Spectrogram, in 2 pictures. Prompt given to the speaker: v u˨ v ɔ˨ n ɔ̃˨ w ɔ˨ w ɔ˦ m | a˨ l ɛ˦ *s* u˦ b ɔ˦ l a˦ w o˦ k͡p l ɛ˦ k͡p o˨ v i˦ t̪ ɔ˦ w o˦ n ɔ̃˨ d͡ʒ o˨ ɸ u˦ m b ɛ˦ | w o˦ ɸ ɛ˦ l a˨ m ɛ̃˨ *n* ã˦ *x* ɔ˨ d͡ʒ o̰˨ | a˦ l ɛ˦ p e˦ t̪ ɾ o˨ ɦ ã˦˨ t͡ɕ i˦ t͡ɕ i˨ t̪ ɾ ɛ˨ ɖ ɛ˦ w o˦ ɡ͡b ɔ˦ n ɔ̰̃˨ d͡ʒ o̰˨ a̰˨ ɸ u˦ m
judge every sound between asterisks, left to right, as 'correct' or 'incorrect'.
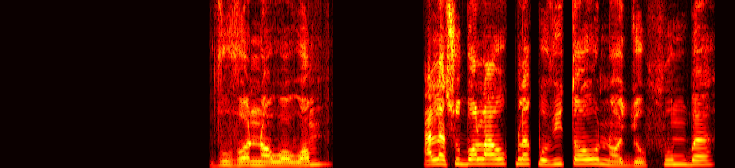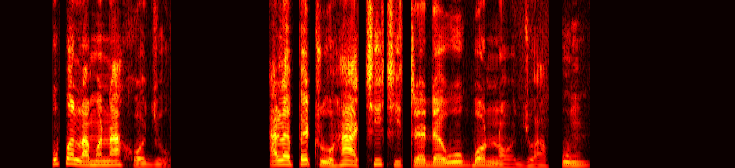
correct, correct, correct

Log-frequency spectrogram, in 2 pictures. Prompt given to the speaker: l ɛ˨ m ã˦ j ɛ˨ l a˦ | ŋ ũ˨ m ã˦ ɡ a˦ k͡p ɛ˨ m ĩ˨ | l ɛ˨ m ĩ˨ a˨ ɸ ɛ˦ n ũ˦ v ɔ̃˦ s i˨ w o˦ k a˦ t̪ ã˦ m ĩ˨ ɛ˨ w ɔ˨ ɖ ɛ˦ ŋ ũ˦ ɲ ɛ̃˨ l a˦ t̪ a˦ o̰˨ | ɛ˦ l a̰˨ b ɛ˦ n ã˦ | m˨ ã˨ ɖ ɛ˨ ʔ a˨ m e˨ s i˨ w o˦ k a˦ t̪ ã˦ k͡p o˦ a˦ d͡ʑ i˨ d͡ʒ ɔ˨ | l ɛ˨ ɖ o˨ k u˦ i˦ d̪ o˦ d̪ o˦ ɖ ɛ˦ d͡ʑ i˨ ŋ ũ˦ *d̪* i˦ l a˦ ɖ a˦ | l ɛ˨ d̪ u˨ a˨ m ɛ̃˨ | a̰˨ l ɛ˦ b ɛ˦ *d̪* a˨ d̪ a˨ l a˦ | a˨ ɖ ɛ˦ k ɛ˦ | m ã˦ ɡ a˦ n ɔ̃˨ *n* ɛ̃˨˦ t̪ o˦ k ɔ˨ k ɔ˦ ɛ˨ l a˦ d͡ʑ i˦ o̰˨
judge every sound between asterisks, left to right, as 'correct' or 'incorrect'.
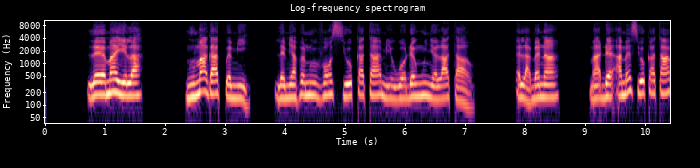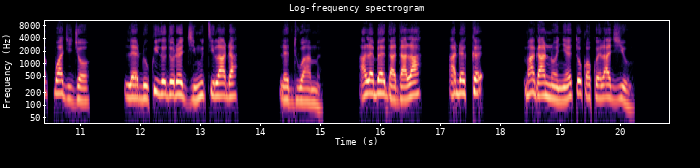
incorrect: t̪, correct, incorrect: ɲ

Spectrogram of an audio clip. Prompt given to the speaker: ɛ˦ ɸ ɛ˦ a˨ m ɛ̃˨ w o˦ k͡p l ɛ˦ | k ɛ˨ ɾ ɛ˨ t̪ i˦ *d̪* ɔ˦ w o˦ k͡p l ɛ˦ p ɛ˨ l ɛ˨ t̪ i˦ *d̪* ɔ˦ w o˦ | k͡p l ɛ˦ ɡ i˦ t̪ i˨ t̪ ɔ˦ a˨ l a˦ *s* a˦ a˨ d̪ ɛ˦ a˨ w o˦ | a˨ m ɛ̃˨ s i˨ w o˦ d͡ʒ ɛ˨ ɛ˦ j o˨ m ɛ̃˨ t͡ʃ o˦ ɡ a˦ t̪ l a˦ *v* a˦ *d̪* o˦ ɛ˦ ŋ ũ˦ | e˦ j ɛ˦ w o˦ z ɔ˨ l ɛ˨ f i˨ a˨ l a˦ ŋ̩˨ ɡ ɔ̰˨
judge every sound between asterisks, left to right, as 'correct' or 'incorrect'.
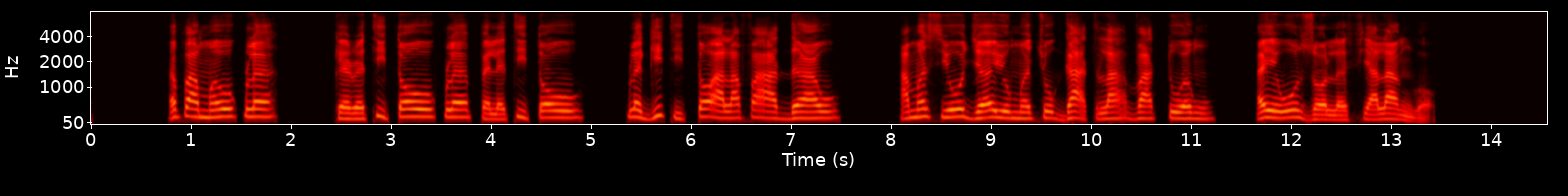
incorrect: t̪, incorrect: t̪, incorrect: f, correct, incorrect: t̪

